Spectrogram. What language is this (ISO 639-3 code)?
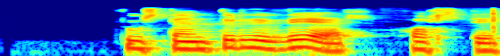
isl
